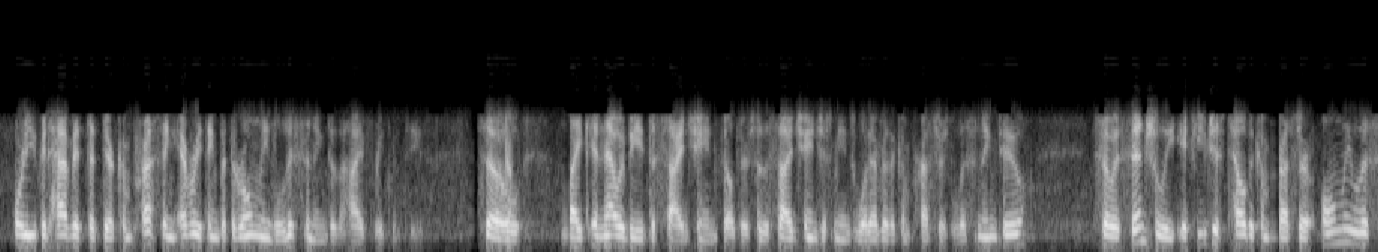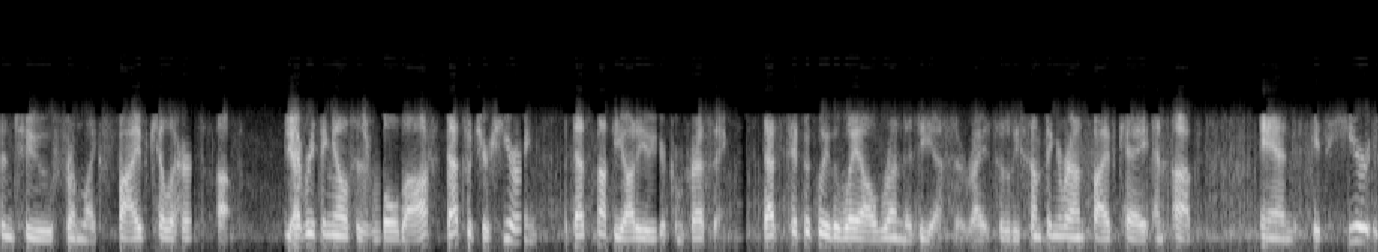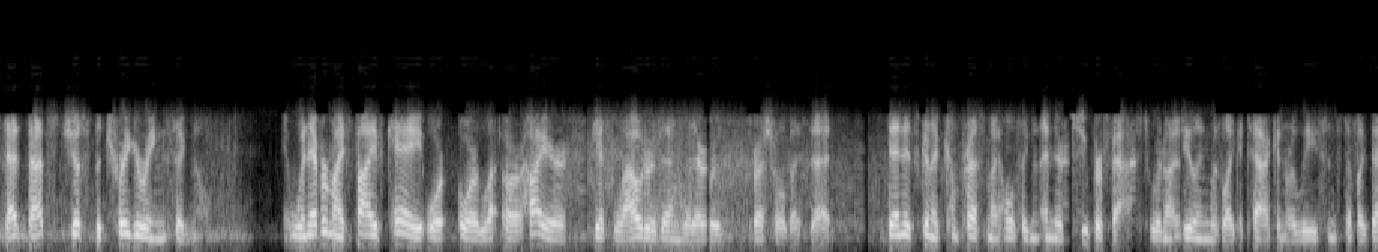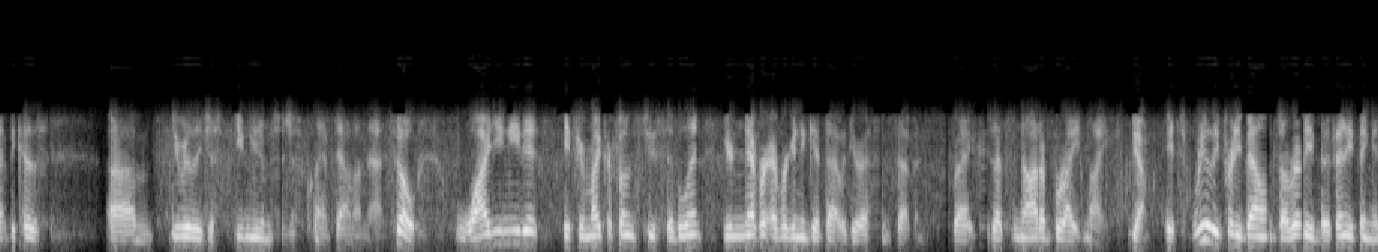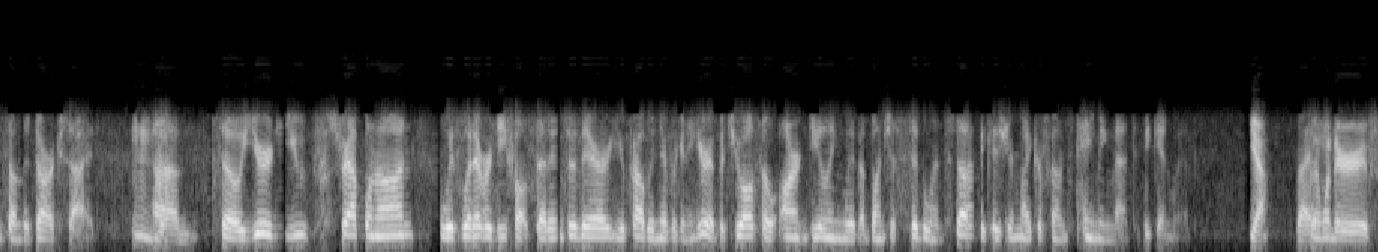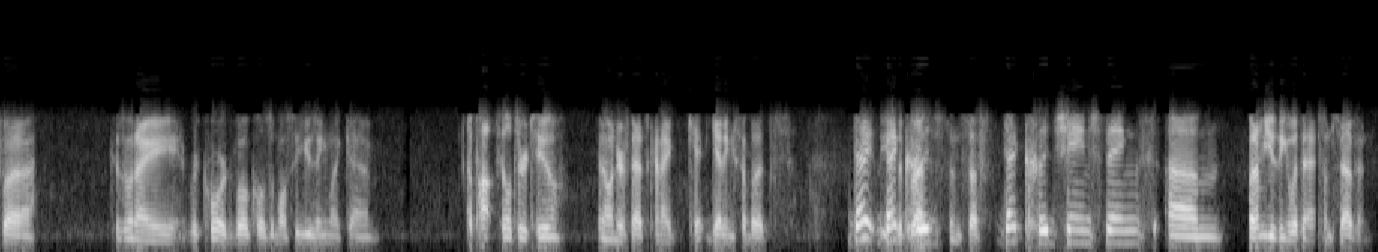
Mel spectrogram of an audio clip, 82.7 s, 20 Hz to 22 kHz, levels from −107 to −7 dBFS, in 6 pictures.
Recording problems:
phone-call audio; poor line; nothing above 3 kHz
traffic noise; faint; throughout; 25 dB below the speech
choppy; occasionally; 3% of the speech affected

